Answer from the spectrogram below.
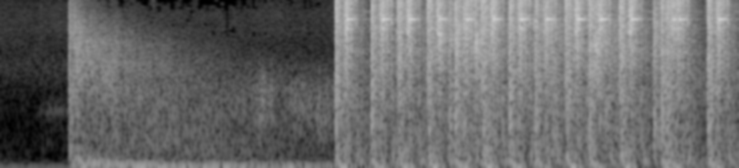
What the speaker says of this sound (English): I'm gonna grenade him.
